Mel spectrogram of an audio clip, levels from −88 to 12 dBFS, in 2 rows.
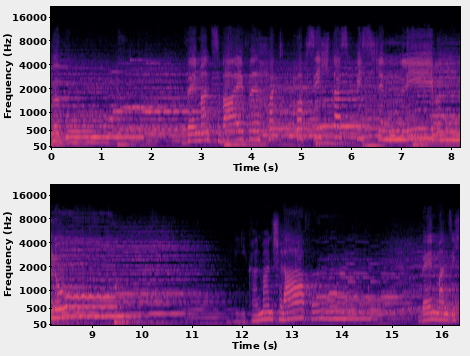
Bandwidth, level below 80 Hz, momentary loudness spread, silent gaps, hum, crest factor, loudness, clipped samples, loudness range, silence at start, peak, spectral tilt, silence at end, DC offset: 13 kHz; -54 dBFS; 12 LU; none; none; 16 dB; -31 LUFS; under 0.1%; 6 LU; 0 s; -16 dBFS; -5 dB/octave; 0 s; under 0.1%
